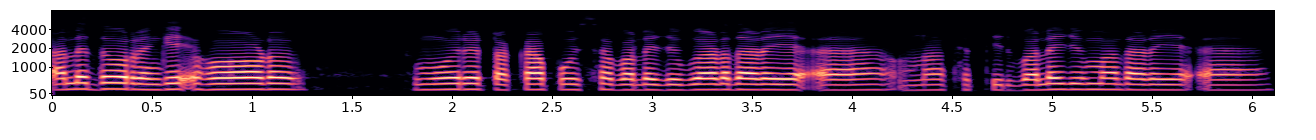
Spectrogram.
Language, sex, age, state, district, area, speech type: Santali, female, 30-45, West Bengal, Bankura, rural, spontaneous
